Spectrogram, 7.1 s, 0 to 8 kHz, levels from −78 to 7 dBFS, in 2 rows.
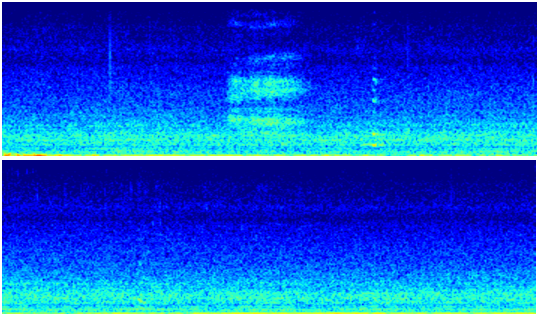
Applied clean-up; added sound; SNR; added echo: none; none; none; none.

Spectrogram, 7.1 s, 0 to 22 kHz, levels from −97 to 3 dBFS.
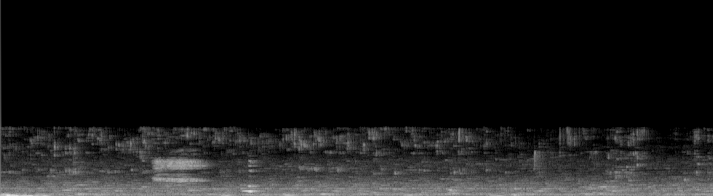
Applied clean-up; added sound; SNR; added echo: classical method WPE with log-MMSE.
